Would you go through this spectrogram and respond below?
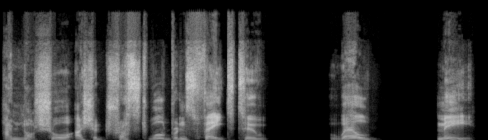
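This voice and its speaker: An actor playing an earnest, self-deprecating gnome adventurer in a video game, hesitant and wry, with formal, wordy phrasing. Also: male voice, fairly high pitch, animated, slow pace, bright, forceful tone, no echo, studio quality, heavily acted. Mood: worried, determined. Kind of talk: video game character dialogue.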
